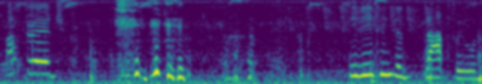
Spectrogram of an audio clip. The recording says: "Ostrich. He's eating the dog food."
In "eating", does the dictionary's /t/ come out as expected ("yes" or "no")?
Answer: no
